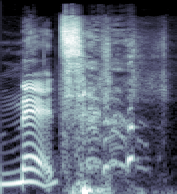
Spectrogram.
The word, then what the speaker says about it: Mads: And then the next group had basically gone up already, and the first guy to introduce himself was also called fucking Meds. And it's spelled like Mads, M-A-D-S.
